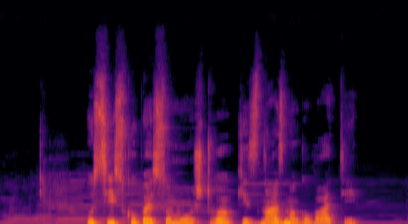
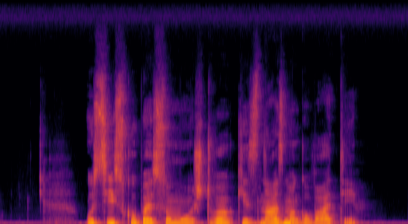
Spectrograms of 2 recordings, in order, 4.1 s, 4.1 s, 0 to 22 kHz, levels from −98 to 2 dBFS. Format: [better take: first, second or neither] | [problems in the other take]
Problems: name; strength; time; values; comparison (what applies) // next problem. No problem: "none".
second | noise reduction (classical method log-MMSE)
